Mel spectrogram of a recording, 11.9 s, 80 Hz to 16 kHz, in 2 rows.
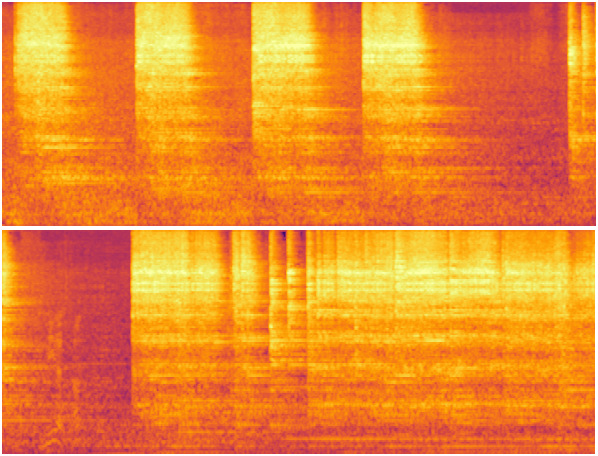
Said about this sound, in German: Klangbeispiel 27, Einfahren der S-Bahn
